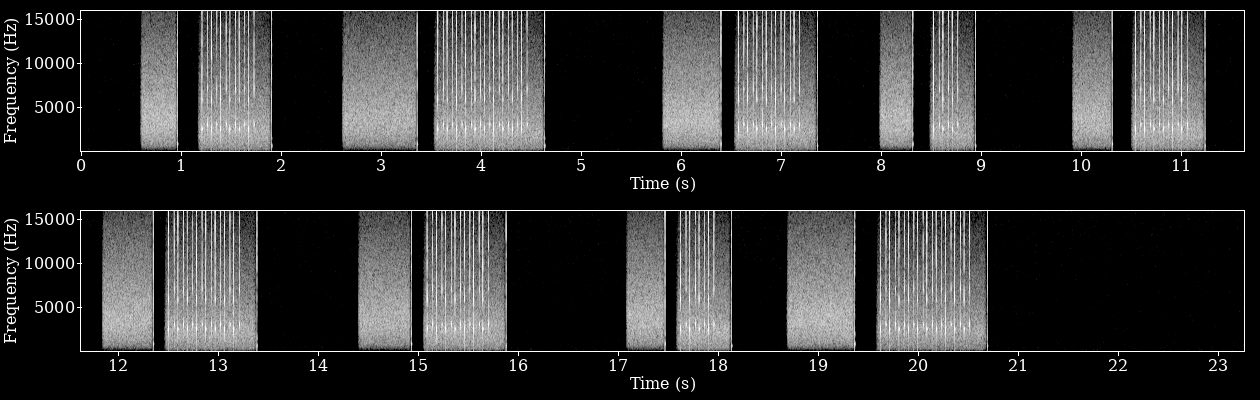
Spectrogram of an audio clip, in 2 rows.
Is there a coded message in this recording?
Yes: pulse dialling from 0.6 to 20.7 s, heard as a rotary dial, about 11 pulses a second. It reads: 6 0 7 3 6 8 7 4 0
